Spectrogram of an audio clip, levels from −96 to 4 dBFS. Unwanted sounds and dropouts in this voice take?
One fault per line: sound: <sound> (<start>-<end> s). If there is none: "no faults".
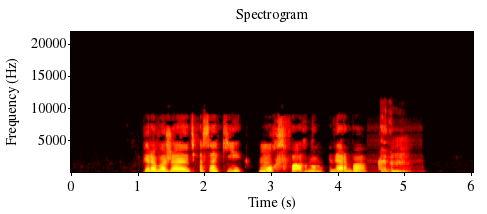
sound: throat clearing (4.6-5.1 s)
